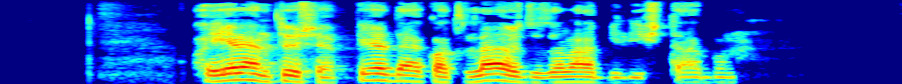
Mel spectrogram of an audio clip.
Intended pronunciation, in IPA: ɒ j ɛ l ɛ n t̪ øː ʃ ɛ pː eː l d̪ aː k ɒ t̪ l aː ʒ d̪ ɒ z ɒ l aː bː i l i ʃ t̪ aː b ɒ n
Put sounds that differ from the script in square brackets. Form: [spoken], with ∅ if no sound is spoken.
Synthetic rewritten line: ɒ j ɛ l ɛ n t̪ øː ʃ ɛ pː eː l d̪ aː k ɒ t̪ l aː ʒ d̪ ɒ z ɒ l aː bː i l i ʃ t̪ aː b ɒ n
